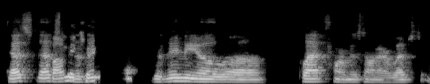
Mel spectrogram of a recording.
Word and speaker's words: Vimeo: I watched it on, if I'm pronouncing it right, Vimeo.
